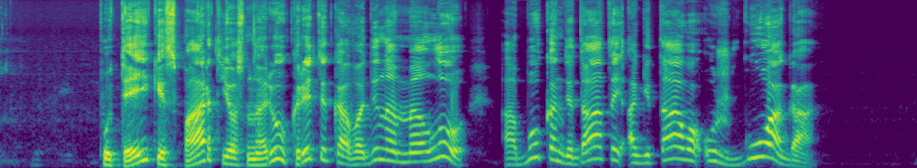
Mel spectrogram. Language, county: Lithuanian, Kaunas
